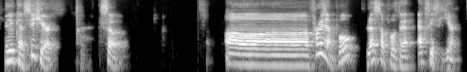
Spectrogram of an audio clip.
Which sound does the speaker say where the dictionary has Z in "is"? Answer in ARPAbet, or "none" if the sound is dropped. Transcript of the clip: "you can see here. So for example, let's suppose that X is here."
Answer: S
